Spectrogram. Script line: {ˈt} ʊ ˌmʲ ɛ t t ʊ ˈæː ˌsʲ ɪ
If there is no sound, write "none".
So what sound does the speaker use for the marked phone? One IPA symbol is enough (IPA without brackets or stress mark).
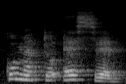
k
